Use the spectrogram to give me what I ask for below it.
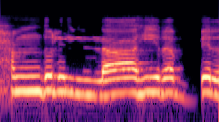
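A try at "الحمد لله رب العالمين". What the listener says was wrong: रा को मोटा कीजिए, अल्हम्दुलिल्लाहि रब्बिल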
